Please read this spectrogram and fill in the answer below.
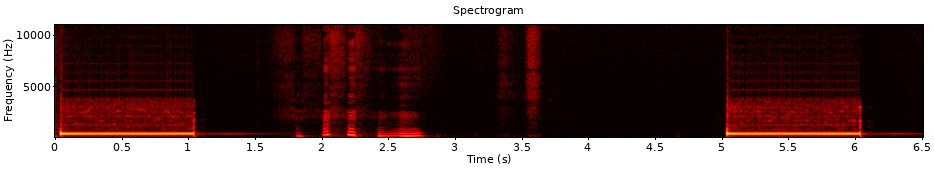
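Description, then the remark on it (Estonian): A steady phone ringback tone sounds twice as a number is dialled and a call is placed at night. Each burst is about a second long and separated by a long pause, with a few brief murmured voice sounds in the gap. “ja kutsub.”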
